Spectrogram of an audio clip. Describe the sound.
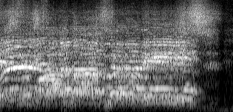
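An audience at the Upright Citizens Brigade Theater in Los Angeles cheers and shouts yay, a loud sustained burst of voices that fades out near the end.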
